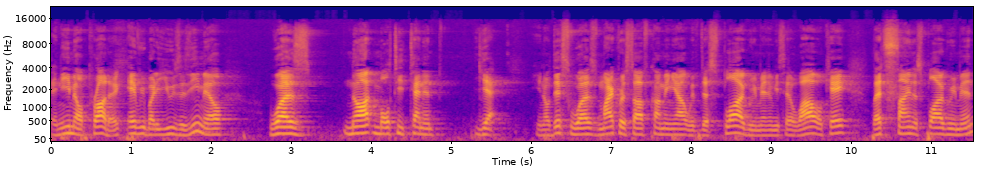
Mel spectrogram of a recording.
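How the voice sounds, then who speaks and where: A man speaks with a Quebec accent. His pitch is fairly high and his pace is moderate. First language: French. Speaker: company president. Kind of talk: keynote speech.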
